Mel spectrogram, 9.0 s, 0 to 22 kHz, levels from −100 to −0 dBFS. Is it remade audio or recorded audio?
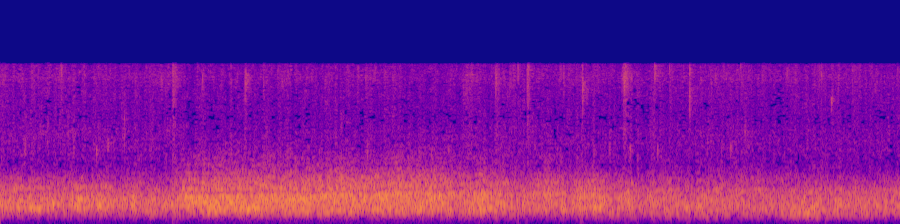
recorded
